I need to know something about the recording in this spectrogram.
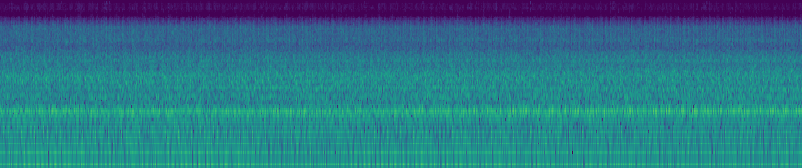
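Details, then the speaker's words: Portofino Cat marine diesel, starboard engine with new starter solenoid, freshwater closed cooling, reconditioned props; pops right off on starting and settles into an even, smooth idle rumble with no misses or knocks. "so uh okay let's start this puppy up you hear how smooth that runs and it just pops right off"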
